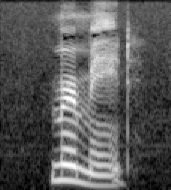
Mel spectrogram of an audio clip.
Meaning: 1. A mythological creature with a woman's head and upper body, and a tail of a fish 2. Coloured a brilliant turquoise 3. A prostitute
- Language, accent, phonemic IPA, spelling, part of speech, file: English, US, /ˈmɝ.meɪd/, mermaid, noun, En-us-mermaid.ogg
